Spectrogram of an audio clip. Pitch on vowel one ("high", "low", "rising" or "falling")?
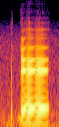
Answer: low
